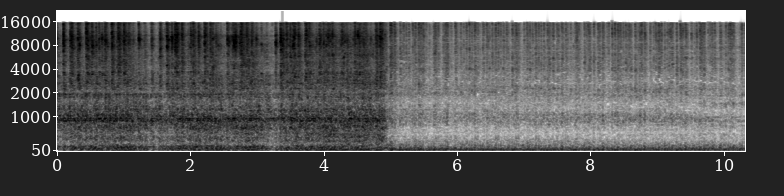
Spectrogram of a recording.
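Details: 1956 Chevy V8 with temporary cooling fan setup: deep full exhaust rumble through a few revs, then even loping idle with no ticks or knocks; healthy.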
